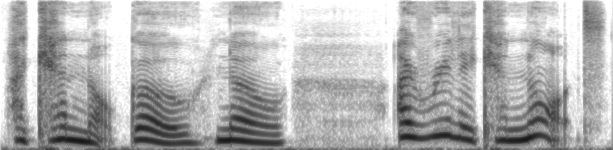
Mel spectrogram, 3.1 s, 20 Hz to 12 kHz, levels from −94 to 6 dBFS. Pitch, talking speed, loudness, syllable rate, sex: 250 Hz, 135 wpm, -14 LUFS, 4.4 syllables/s, female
